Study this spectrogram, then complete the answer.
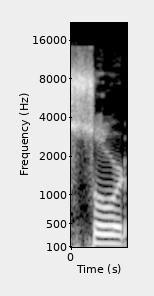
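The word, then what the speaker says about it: sword: दोस्तों, इसमें जो डब्ल्यू है, वह साइलेंट है तो इसको सोर्ड पढ़ेंगे।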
